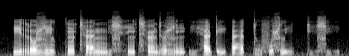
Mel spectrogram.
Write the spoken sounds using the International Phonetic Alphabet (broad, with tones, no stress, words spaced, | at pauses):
i˦ro˦ ɮi˦lkːũ˦tʰæ˨˩˦nːi̤˨˩˦ɬ hĩ˦t͡sʰœ̃˦dɵ˨˩˦ ɮĩ˨˩˦ʔi̤˨˩˦hæ˦ʈi˨˩˦ ʔæ˨˩˦ tːo̤˦fu˦ɬli˨˩˦ kːi̤˨˩˦ɬi̤˨˩˦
